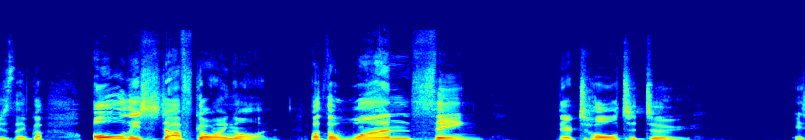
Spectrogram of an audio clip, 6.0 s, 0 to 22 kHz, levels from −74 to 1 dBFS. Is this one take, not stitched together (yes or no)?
no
